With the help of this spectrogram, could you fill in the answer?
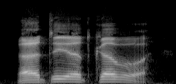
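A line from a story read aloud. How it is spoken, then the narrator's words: Hoarse. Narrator (Russian): спросил он хрипло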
